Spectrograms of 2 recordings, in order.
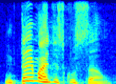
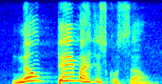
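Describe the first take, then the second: First: Said in the usual way. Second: Louder, higher, hitting "tem" hard; emphatic repeat. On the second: Shown as a demonstration. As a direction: drive "tem" home with force. (repetição enfática, mais alta, com força no "tem")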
